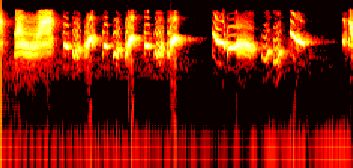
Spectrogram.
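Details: Red-whiskered bulbul, praised as an excellent songster that switches its voice, giving a varied song of short warbled and whistled phrases, some sliding downward, with brief pauses; a low hum underneath.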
